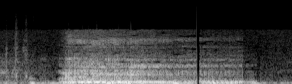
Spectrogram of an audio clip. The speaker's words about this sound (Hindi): तभी शिवाजी ने सिंह की आवाज में तेज हुंकार भरी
